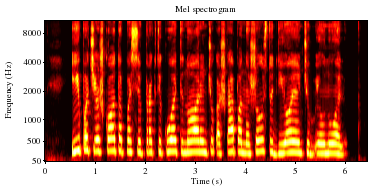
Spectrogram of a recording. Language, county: Lithuanian, Vilnius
